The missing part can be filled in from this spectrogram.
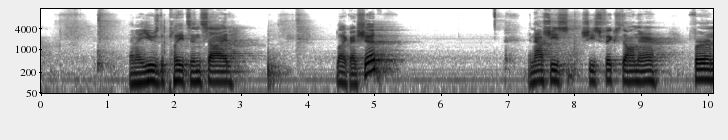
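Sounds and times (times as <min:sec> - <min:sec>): man speaking: 0:01.3 - 0:03.2, 0:07.3 - 0:10.0.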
